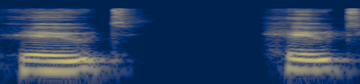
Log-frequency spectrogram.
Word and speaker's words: Haute: Now, by the way, as a friendly reminder, we really pronounce it Haute here because we love all things fashion. So hot cocoa, we take the generic spelling of it, but hot cocoa critics, Haute.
